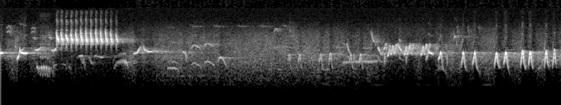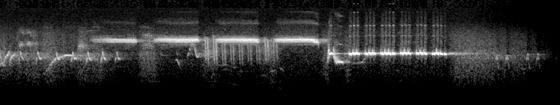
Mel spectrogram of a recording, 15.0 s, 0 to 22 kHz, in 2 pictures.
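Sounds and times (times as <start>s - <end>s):
Common nightingale song: 0.0s - 14.9s.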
